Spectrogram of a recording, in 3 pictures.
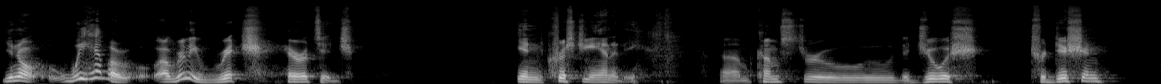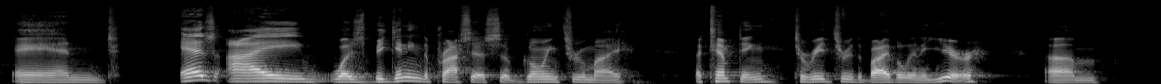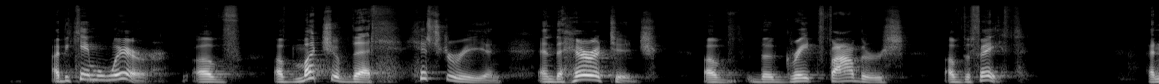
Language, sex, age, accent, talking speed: English, male, 50-69, American, 100 wpm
